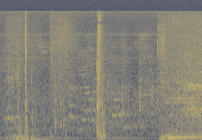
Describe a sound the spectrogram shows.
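A car door shuts with a thud.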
